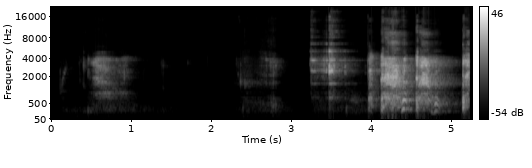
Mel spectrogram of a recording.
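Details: Person eating spicy Indomie instant noodles with sauce finally coughs from the food: a few quiet breaths and throat sounds, then a burst of several harsh coughs at the end.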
